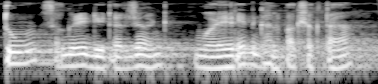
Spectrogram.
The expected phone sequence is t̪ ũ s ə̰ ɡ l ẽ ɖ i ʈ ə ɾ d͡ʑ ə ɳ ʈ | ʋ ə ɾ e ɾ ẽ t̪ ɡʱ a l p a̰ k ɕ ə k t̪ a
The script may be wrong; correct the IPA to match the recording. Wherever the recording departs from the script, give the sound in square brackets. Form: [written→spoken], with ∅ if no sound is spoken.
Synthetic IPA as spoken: t̪ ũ s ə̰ ɡ [l→ɭ] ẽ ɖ i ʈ ə ɾ d͡ʑ ə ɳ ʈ | ʋ ə [ɾ→ɭ] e ɾ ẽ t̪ ɡʱ a l p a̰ k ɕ ə k t̪ a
